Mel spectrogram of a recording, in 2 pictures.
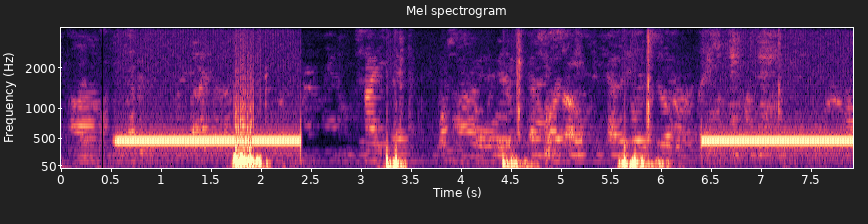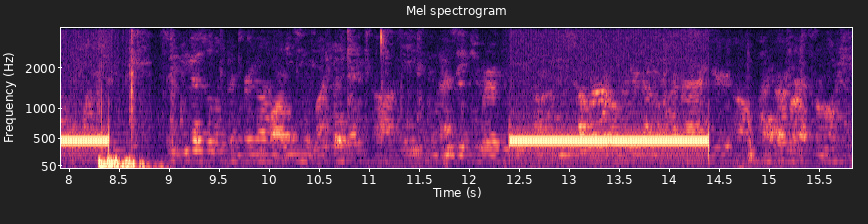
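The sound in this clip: A telephone call connects and rings through a phone line, with three long, steady ringback tones separated by stretches of talk and a few short clicks.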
